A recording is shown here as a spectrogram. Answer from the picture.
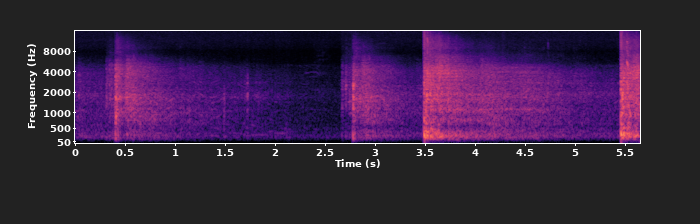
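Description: Fireworks bursting: four sharp booms, each followed by a long echo that dies away over a second or more. The third and fourth are the loudest, and the fourth comes near the end.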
